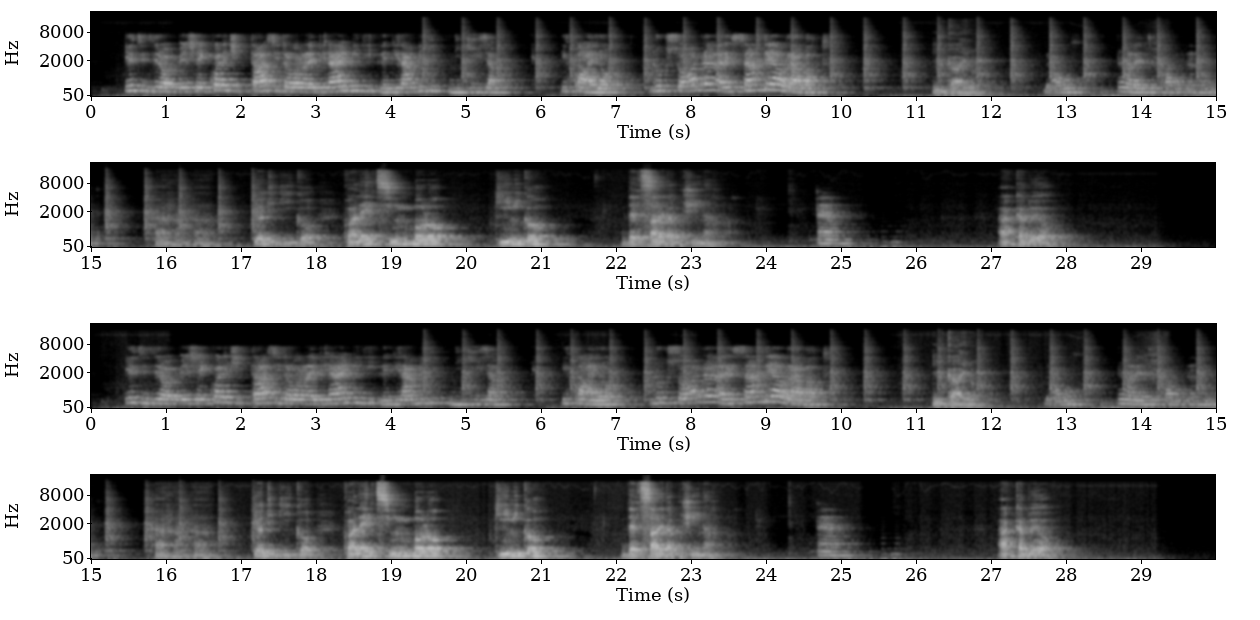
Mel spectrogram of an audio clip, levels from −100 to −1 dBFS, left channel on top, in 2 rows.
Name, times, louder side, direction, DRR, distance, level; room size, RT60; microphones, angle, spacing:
voice 1, 0.4-5.4 6.3-7.0 7.4-9.7 12.7-13.1 13.7-15.0 24.7-25.0, left 3 dB, 70° left, 1 dB, 0.6 m, -34 dB
sound 1, 4.4-4.5 4.9-5.0 5.4-5.5 5.9-6.0 6.4-6.5 6.9-7.0 7.4-7.5 7.9-8.0 8.3-8.4 8.9-9.0 9.3-9.4 9.8-9.9 10.3-10.4 10.8-10.9 11.3-11.4 11.8-11.9 12.3-12.4 12.8-12.9 13.2-13.3 13.7-13.8 14.2-14.3 14.7-14.8 15.2-15.3 15.7-15.8 16.2-16.3 16.7-16.8 17.1-17.2, left 1 dB, 55° left, 1.1 m, -45 dB
voice 2, 11.2-11.8 14.1-14.2 15.7-16.6 17.2-19.8 20.4-21.1 22.1-23.4 27.1-27.9, right 3 dB, 35° right, 4 dB, 0.3 m, -31 dB
2.8 x 2.5 x 2.4 m, 0.83 s
head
